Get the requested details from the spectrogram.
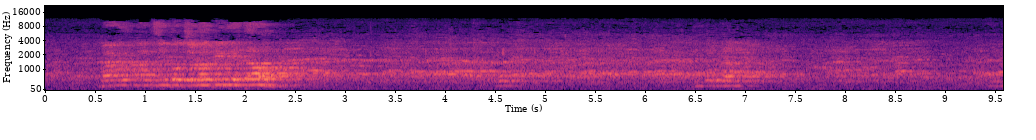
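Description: A middle-aged man speaks forcefully into a microphone, heard through loudspeakers.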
